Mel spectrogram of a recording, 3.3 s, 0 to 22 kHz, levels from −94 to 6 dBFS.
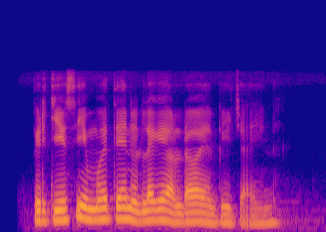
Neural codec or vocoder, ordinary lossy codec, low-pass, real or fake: none; none; 7.2 kHz; real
